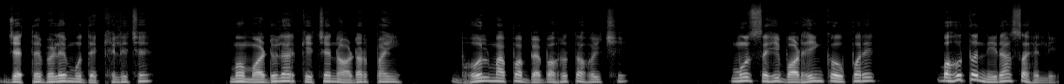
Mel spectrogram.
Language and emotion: Odia, sad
